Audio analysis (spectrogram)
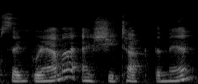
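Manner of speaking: ordinary delivery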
